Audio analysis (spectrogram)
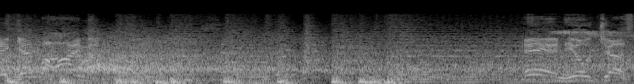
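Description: Stadium crowd noise roars throughout a late-game kickoff in the College Football 26 video game, with a commentator talking continuously over it.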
